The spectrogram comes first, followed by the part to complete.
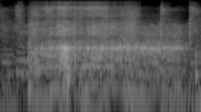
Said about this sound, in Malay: Masukkan ikan bilis tadi, kita blender sikit.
